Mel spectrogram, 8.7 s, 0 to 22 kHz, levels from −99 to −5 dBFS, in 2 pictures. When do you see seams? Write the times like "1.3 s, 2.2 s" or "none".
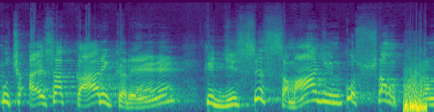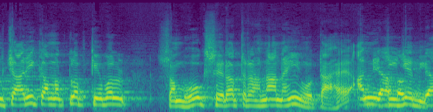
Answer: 4.1 s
